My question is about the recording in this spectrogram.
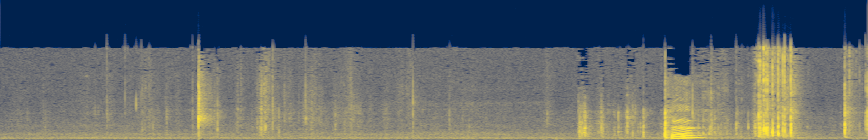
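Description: Wrapping paper rustling and crinkling as it is folded over a flat gift, with two light clicks early and more handling later. Near the end comes a short, loud rasp as clear sticky tape is pulled off the roll.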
